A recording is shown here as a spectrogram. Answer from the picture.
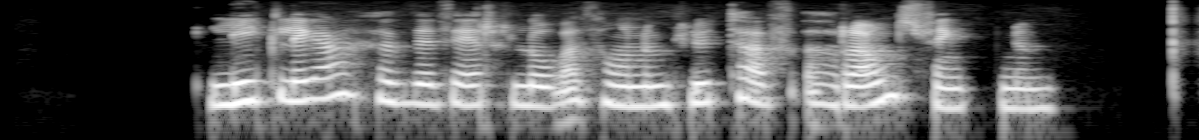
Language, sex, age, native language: Icelandic, female, 30-39, German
